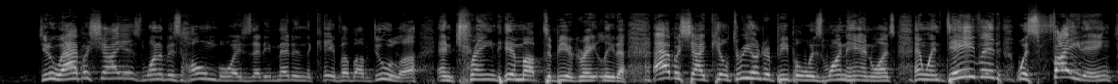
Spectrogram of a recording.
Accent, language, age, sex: American, English, 50-69, male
